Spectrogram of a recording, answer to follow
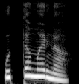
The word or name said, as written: ಉತ್ತಮರ್ಣ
